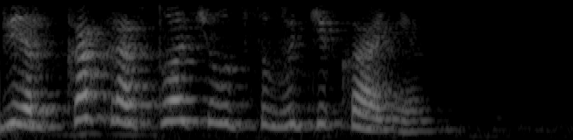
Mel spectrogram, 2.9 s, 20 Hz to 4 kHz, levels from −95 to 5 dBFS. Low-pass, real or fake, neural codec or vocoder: 3.6 kHz; real; none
